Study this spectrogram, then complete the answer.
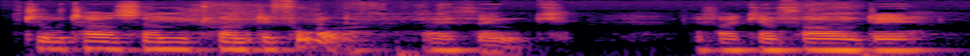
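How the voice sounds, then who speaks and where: Somewhat breathy and monotone, a man speaks with a non-native accent and flat intonation. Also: medium pitch for a man. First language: Swedish. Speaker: video blogger. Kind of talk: casual book review monologue. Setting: at home. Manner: halting, many fillers.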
